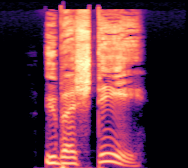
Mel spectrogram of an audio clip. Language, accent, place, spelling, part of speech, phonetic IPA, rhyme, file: German, Germany, Berlin, übersteh, verb, [ˌyːbɐˈʃteː], -eː, De-übersteh.ogg
- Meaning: singular imperative of überstehen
